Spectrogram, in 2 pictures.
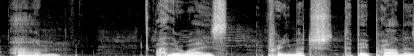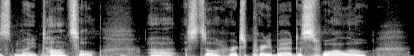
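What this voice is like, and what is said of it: Congested, sick-sounding voice. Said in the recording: “I still have some nasal congestion ... My voice is not back to normal”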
